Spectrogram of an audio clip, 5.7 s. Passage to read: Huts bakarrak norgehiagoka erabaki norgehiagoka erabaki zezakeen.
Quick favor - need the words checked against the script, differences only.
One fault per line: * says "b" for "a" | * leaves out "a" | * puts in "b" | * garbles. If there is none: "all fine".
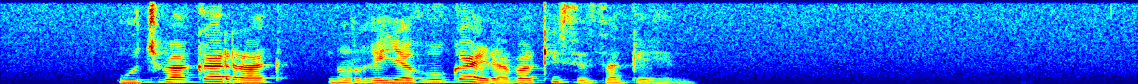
* leaves out "norgehiagoka erabaki"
